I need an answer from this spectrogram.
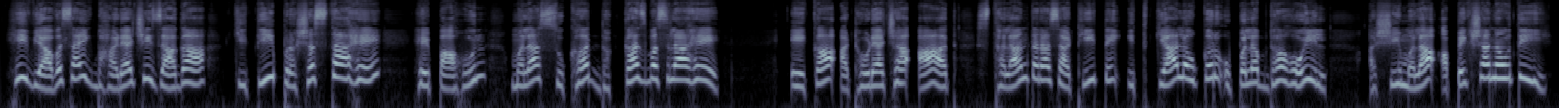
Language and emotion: Marathi, surprised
